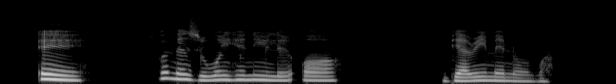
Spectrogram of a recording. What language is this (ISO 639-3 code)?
ibo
